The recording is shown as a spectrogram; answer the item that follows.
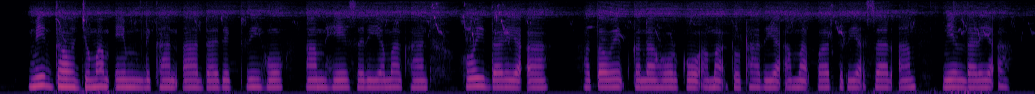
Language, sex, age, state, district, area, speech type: Santali, female, 18-30, Jharkhand, Seraikela Kharsawan, rural, read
